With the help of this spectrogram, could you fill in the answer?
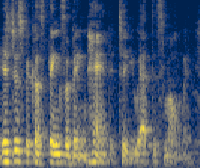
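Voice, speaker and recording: A woman speaks in an animated tone. Noticeable background noise and audible room echo are present. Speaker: reality TV commentator. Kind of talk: solo video commentary.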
